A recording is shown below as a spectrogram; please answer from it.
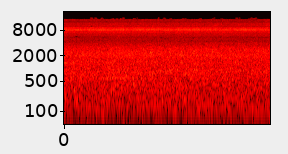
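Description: Water pouring out of a concrete sluice gate outlet and churning in the channel below: a steady, even rushing.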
